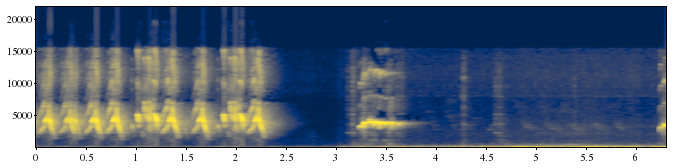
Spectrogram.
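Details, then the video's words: Canary song as a lure for young canaries learning to sing: quick repeated sharp 'wit' notes for about two seconds, a pause, one whistled note, then low background rumble. "Kenari Gacor speed Rapat WIT Wit Tajam Cuit cuit ngeroL, pancingan kenari PAUD BELAJAR BUNYI"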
